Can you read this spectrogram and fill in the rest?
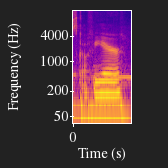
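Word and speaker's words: Escoffier: And I don't know about you, but I pronounce it escafier, but some people do pronounce it escafier.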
